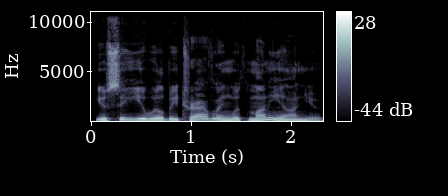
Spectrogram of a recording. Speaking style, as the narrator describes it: she continued in the same anxious tone

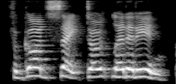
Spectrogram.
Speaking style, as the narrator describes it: cried the old man, shaking with fear

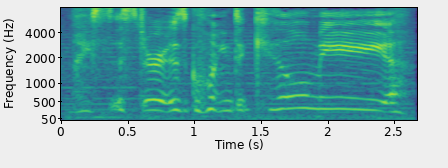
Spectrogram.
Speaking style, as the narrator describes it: she whined

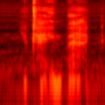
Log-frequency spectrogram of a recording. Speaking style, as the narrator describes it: Her voice had a faraway quality when she said

